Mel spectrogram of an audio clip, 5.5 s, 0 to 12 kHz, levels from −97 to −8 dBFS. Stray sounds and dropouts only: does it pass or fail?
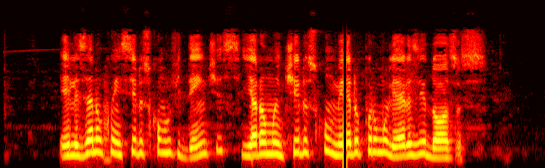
fail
